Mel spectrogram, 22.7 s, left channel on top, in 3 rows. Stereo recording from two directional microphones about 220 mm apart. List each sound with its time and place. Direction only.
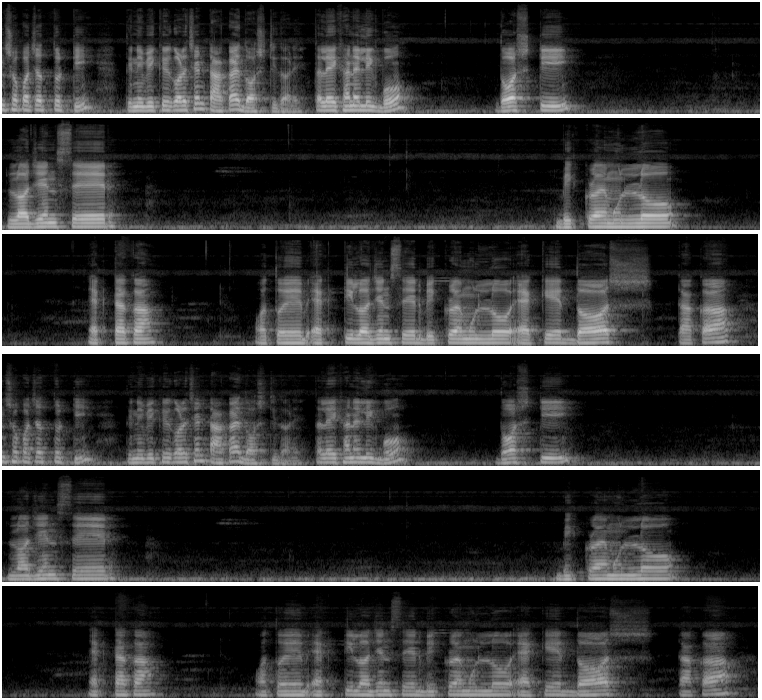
0.0 s speech: 50° left (ahead or behind)
7.6 s speech: 50° left (ahead or behind)
13.1 s speech: 45° left (ahead or behind)
16.0 s speech: 50° left (ahead or behind)
17.7 s speech: 50° left (ahead or behind)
